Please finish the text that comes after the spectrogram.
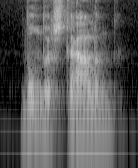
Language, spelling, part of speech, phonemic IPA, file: Dutch, donderstralen, verb / noun, /ˈdɔndərˌstralə(n)/, Nl-donderstralen.ogg
- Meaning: plural of donderstraal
